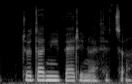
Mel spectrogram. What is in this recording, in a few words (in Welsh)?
"nifer", Welsh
